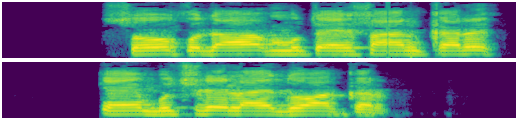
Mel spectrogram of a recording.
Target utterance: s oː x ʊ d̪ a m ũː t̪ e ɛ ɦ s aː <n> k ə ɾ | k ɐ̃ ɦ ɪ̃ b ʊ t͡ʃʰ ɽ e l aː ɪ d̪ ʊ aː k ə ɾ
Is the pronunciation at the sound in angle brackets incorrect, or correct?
correct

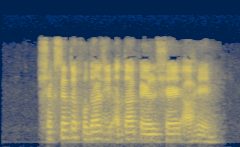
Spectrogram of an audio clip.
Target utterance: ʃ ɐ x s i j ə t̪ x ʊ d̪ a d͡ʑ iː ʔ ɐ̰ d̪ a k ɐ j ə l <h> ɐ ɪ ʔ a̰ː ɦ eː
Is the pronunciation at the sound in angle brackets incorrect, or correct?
incorrect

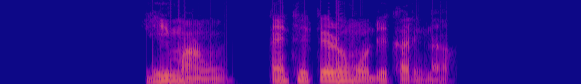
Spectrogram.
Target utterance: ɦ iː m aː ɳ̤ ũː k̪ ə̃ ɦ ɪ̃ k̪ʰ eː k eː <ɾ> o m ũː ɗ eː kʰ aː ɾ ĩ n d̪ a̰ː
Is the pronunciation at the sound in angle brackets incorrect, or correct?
incorrect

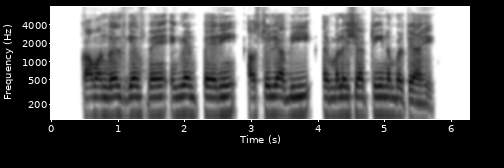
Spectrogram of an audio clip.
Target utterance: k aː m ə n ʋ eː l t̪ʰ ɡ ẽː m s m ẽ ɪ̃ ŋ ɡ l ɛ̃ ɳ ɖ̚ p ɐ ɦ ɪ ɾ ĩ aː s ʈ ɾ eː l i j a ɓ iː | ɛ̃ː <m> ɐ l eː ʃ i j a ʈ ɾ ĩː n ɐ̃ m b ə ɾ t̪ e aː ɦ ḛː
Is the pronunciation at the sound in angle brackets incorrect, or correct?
correct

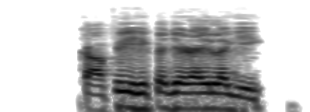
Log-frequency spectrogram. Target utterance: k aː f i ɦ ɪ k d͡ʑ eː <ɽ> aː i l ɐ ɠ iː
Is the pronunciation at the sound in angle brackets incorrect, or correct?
correct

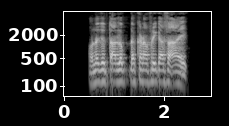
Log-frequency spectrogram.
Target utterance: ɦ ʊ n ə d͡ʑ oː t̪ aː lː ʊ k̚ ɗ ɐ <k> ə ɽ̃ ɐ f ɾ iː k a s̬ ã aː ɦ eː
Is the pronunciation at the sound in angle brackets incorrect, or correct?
incorrect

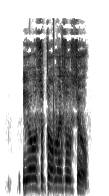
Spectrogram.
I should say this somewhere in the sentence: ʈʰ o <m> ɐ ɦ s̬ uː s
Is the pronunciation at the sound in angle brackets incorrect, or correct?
correct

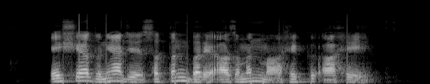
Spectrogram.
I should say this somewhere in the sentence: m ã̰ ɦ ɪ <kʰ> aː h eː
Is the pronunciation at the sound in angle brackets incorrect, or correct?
incorrect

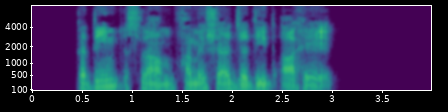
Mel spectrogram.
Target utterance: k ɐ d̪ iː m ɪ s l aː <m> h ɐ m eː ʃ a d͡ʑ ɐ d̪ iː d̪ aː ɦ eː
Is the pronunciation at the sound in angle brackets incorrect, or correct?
correct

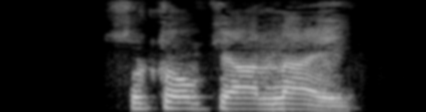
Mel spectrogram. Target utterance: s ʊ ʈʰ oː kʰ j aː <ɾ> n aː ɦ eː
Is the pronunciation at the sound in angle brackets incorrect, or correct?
incorrect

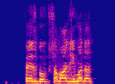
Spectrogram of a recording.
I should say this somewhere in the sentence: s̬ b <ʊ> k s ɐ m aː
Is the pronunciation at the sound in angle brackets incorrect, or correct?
correct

